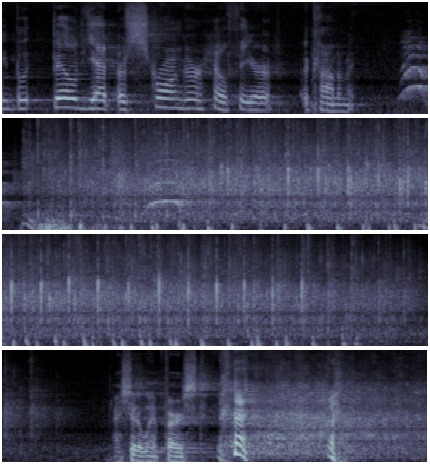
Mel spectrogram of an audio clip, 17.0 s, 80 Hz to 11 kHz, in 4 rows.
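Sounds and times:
audience applauding: 4.5 - 13.4.

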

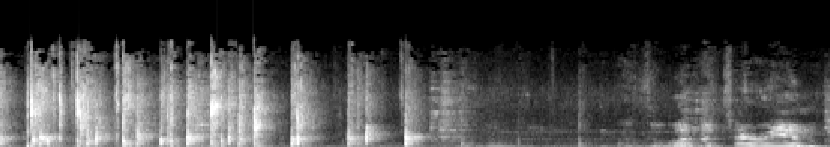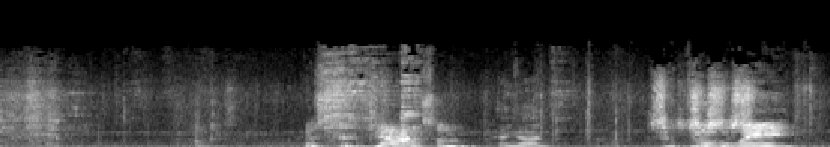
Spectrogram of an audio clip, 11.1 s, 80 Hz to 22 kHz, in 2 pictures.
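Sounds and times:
small audience applauding: 0.0 - 3.0.

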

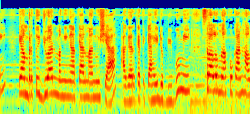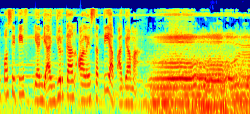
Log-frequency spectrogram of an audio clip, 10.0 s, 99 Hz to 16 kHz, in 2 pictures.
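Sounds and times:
droning chant-like music: 0.0 - 10.0
low hum: 0.0 - 10.0.

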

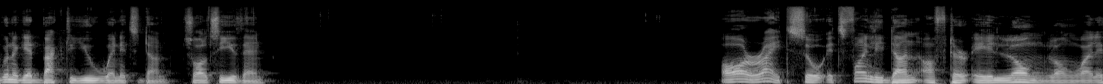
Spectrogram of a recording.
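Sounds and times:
faint sharp clicks: 2.9 - 3.4, 4.3 - 4.5, 6.4 - 6.7.

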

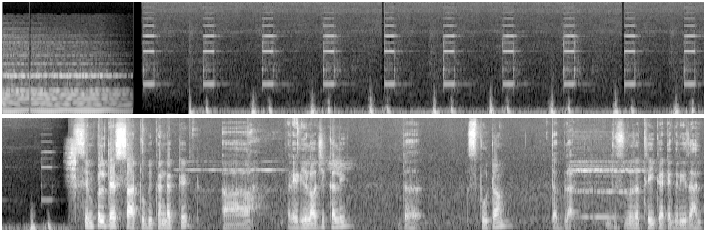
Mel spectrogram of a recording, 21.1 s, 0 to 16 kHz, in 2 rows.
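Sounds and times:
heartbeat low thumps: 2.8 - 11.6
short high electronic beep: 13.0 - 14.8, 19.1 - 20.3.

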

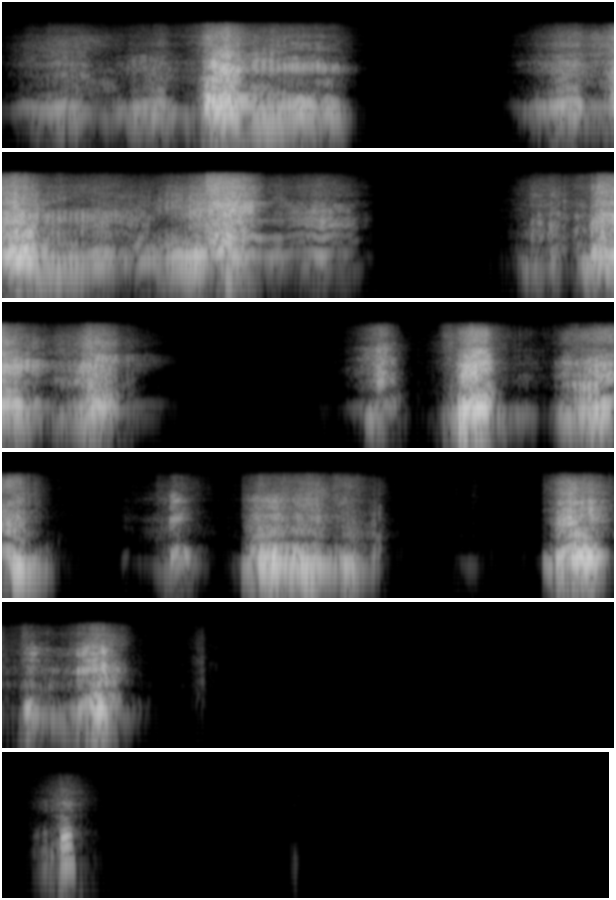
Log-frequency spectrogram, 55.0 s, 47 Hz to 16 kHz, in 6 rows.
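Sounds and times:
dirt bike engine revving: 0.3 - 5.2, 8.0 - 14.6, 17.3 - 20.4, 25.0 - 28.2, 31.2 - 33.2, 35.8 - 38.7.

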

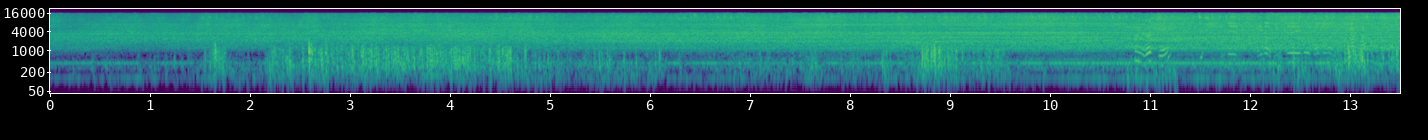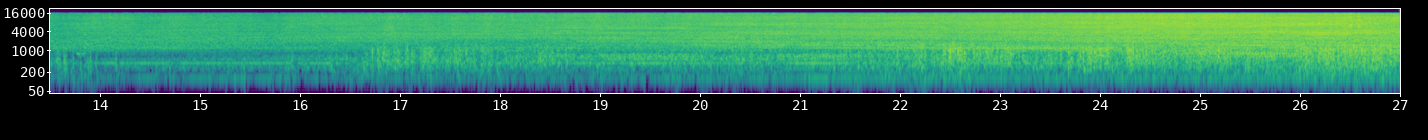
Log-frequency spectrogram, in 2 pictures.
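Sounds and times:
tractor diesel engine running: 5.2 - 27.0.

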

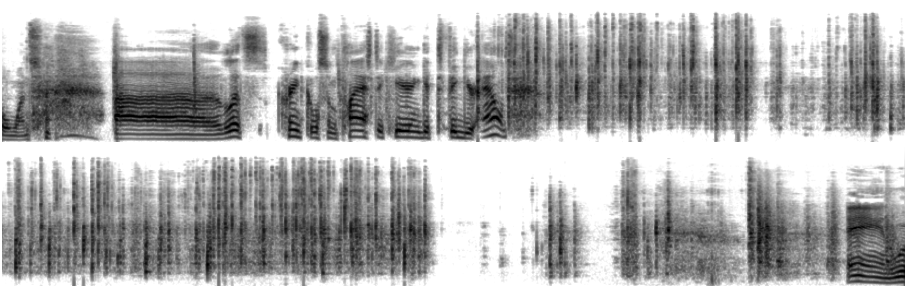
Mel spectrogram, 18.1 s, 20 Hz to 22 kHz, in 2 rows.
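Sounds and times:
plastic packaging crinkling: 3.1 - 13.4, 14.2 - 18.0.

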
